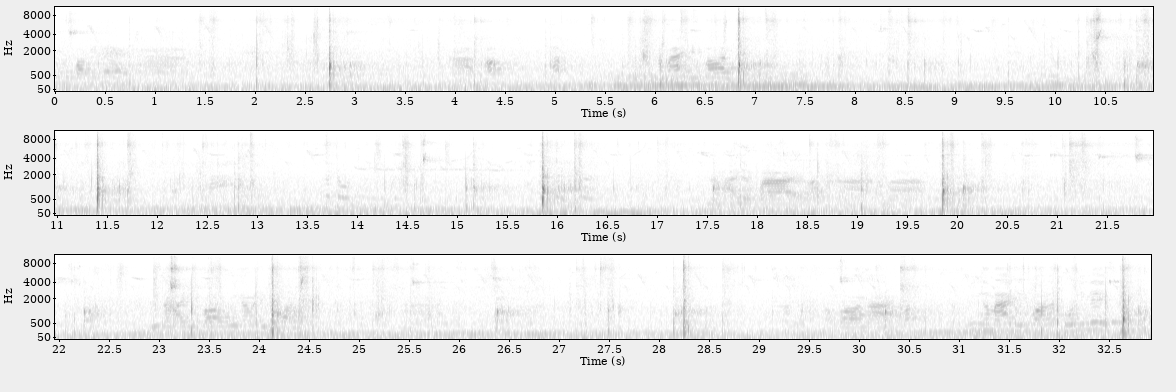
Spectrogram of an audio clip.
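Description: Tennis balls struck with rackets in a rally on a hard court. There is a sharp pop from the near racket about every four seconds, with fainter hits and bounces in between.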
